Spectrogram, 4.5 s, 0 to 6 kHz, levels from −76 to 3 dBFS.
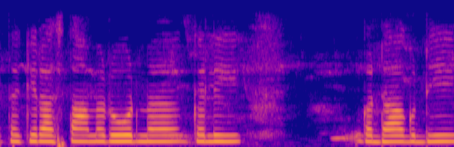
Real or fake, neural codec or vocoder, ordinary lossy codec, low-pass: real; none; none; 5.4 kHz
